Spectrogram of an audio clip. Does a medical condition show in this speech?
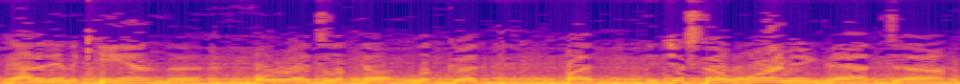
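No.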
